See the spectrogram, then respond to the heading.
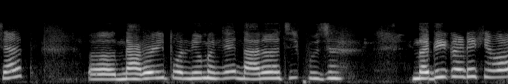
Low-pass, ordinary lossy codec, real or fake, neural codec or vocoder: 7.2 kHz; none; fake; codec, 16 kHz, 1 kbps, X-Codec, HuBERT features, trained on general audio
